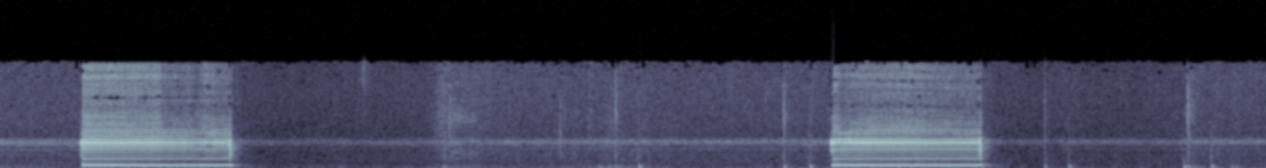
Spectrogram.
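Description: Telephone ringback tone from a call placed to a primary school: two long, steady, buzzing tones, each about a second, separated by a roughly four-second pause with faint clicks and rustles between.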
